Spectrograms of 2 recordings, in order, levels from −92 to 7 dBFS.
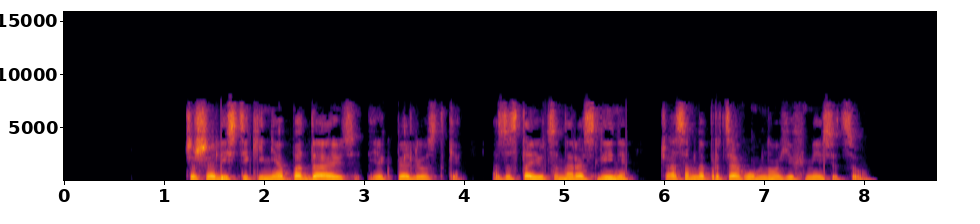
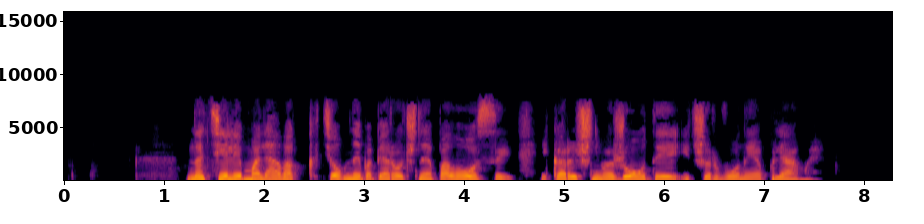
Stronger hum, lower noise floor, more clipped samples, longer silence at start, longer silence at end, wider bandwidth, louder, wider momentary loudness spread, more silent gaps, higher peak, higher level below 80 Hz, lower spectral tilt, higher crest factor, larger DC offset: neither; about the same, under -90 dBFS vs under -90 dBFS; neither; about the same, 1.25 s vs 1.25 s; second, 0.65 s vs 0.8 s; about the same, 7.8 kHz vs 8 kHz; first, -19 LUFS vs -25 LUFS; first, 14 LU vs 9 LU; first, 4.21-4.28 s, 5.85-5.97 s vs none; first, -2 dBFS vs -8 dBFS; first, -52 dBFS vs -70 dBFS; first, -6 dB/octave vs -4.5 dB/octave; about the same, 18 dB vs 18 dB; neither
